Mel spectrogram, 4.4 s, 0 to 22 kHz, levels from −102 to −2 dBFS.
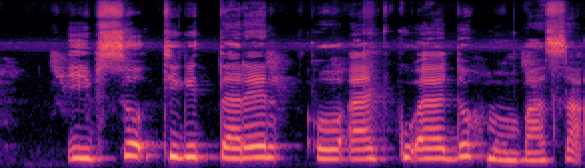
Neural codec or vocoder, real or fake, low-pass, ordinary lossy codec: none; real; none; none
